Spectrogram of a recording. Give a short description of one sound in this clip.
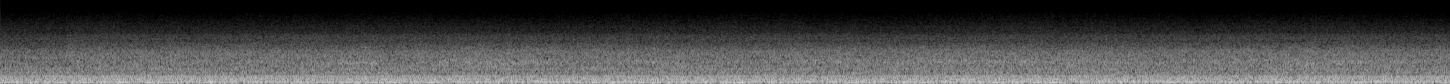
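Tyres hum on smooth pavement.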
